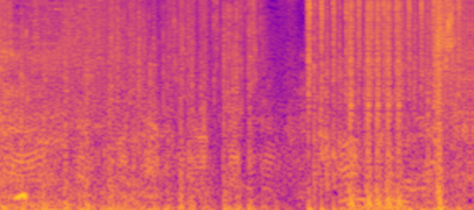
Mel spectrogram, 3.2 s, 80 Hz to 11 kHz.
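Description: Pistol gunfire in the shooter game Call of Duty Black Ops 4, a rapid burst of sharp cracks amid busy game noise, with a dense flurry near the end.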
